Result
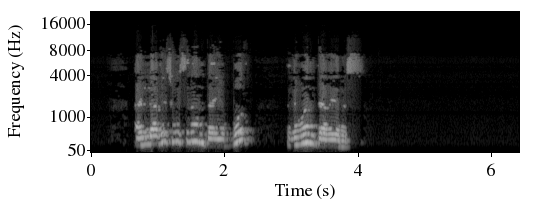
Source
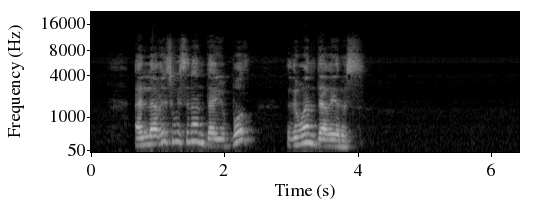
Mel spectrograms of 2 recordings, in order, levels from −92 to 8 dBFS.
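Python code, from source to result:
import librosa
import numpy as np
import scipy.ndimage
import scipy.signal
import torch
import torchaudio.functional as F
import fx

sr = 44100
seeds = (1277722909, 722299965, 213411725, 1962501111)

y = fx.spec_quant(x, sr, step_db=30)
y = fx.low_shelf_res(y, sr, hz=130.0, db=-13.0, q=1.5)
y = fx.notch(y, sr, hz=1200.0, q=6.9)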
